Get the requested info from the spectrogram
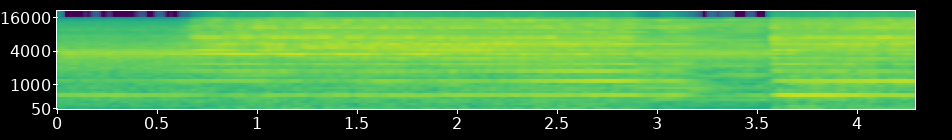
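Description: Ridgid table saw running with a steady motor whine and cutting a shallow 3/16-inch tongue into a wooden board fed along the fence. The sound gets louder as the blade bites in under a second in, eases briefly a little past three seconds, then comes back loud as the cut goes on.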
